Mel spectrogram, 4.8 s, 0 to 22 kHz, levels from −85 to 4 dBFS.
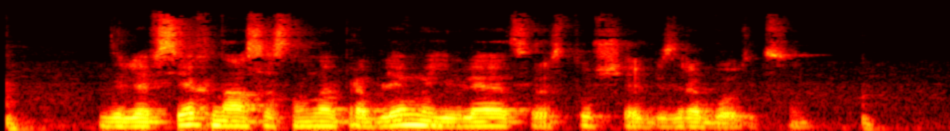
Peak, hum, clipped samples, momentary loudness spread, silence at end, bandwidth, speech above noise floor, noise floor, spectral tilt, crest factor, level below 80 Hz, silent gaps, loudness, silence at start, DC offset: -2 dBFS; none; under 0.1%; 12 LU; 0.4 s; 15 kHz; 23 dB; -39 dBFS; -6.5 dB/octave; 16 dB; -44 dBFS; none; -17 LUFS; 0.05 s; under 0.1%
